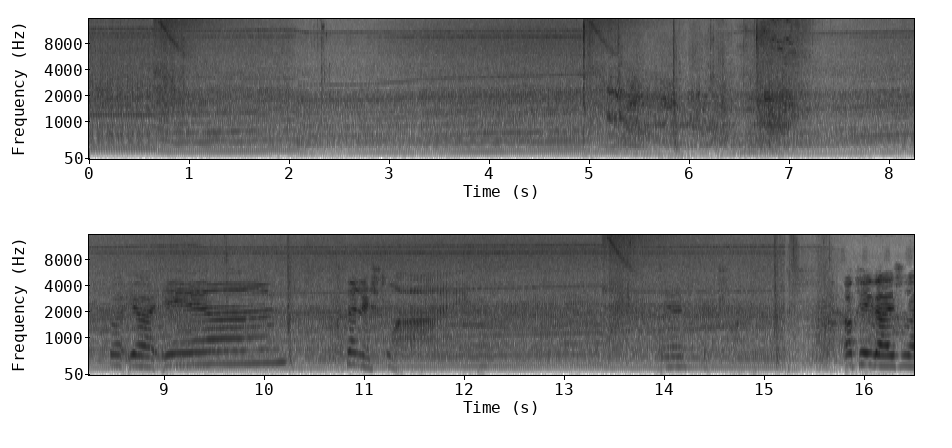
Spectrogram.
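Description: A race car engine roars at high revs, shifting gears.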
